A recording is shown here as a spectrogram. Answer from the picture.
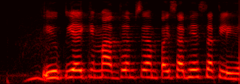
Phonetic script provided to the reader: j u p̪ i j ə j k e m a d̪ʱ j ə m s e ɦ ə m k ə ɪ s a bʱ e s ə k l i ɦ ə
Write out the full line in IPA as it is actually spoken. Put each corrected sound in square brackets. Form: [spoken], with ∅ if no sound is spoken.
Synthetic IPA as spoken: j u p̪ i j [a] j k e m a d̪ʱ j ə m s e ɦ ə m [p] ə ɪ s a bʱ e s ə k l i ɦ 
